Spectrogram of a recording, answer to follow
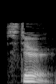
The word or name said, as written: stir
